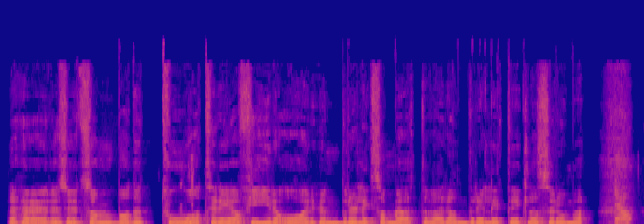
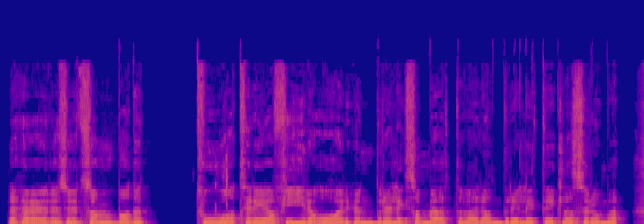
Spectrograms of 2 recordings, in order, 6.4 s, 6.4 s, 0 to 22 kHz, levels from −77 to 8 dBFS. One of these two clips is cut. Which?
first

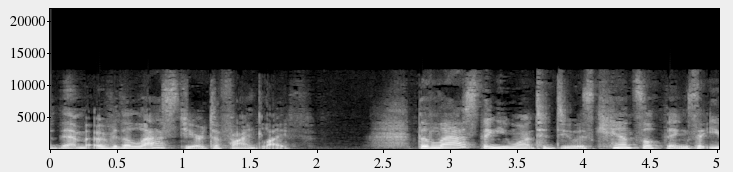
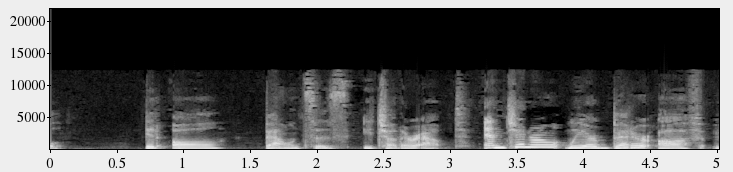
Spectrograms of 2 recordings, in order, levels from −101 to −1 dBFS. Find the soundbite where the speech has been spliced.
second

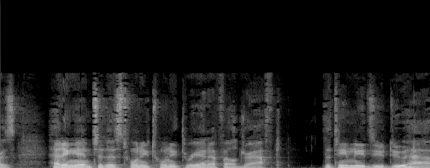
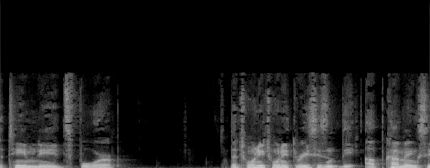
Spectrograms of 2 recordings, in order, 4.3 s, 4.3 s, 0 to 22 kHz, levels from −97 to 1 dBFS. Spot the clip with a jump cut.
first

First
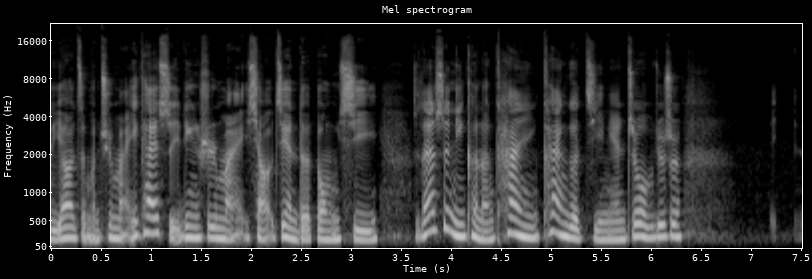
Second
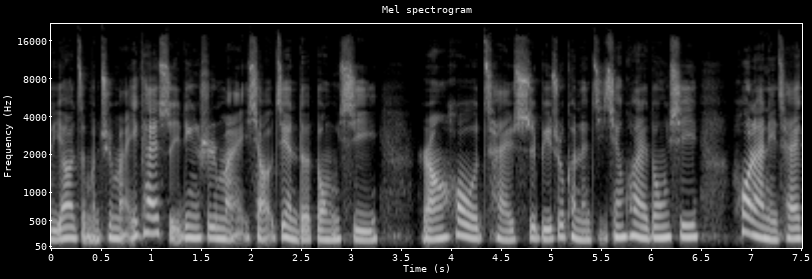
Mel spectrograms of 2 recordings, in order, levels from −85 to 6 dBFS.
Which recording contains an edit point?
first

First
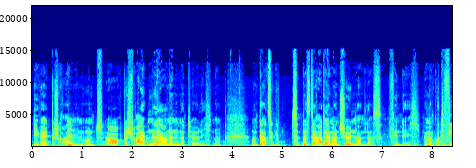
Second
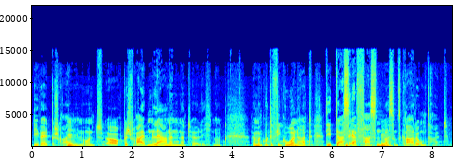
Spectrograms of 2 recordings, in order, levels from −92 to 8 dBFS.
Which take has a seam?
second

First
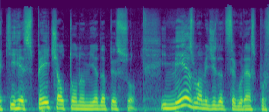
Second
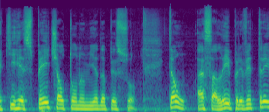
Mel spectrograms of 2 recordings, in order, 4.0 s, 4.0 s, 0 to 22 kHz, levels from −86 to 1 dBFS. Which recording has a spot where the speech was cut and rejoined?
first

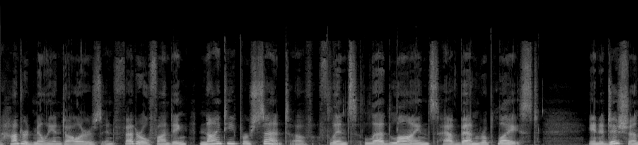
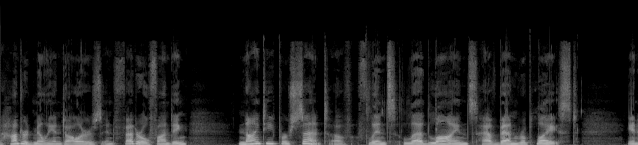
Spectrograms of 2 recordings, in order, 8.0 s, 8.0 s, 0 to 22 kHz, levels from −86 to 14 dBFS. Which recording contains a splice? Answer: first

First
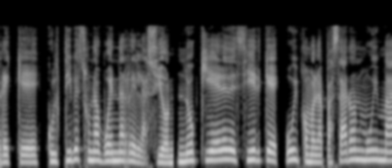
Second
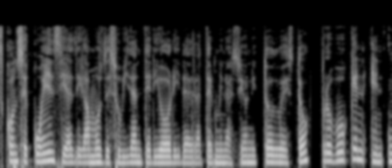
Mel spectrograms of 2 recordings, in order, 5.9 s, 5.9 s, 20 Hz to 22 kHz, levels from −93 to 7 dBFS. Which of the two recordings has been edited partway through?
first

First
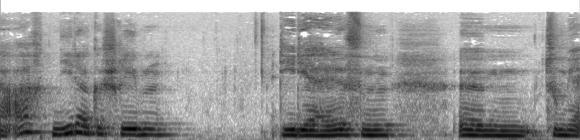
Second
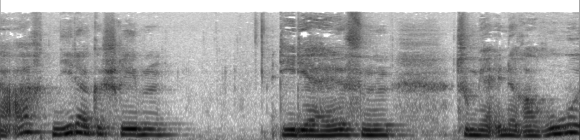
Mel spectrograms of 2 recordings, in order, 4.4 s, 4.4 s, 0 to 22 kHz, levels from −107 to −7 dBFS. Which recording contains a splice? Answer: second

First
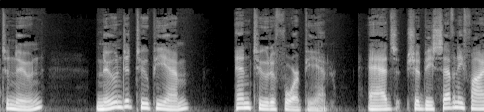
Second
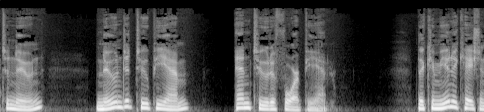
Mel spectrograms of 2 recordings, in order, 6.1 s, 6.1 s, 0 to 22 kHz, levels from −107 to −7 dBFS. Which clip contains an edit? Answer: first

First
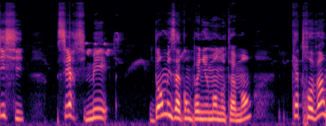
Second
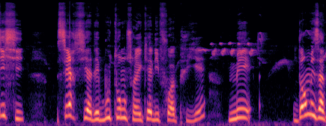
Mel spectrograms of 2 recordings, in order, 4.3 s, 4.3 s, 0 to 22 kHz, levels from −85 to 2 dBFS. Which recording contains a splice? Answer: first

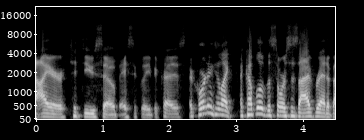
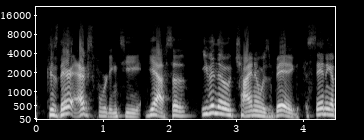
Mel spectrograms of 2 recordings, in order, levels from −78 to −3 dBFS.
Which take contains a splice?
second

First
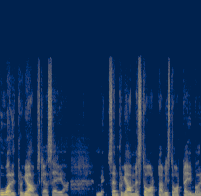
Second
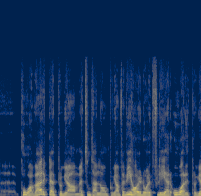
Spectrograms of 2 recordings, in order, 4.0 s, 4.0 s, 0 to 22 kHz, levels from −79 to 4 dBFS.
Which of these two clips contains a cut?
first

